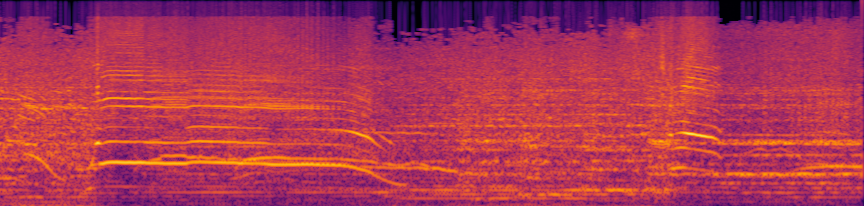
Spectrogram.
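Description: Loud live stage music, with long held notes that slide down in pitch about three seconds in, over a cheering crowd.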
